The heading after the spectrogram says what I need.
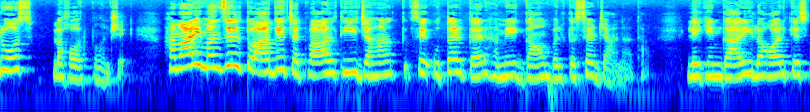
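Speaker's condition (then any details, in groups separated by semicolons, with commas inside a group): No condition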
